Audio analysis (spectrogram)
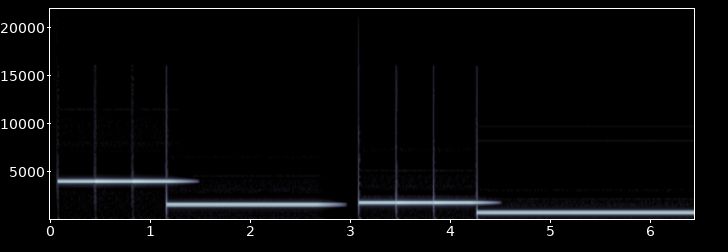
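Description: Pure sine test tones: three short high beeps then a long steady lower tone, and the pattern repeats at a different pitch. The tones are clean and loud, with no voices.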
